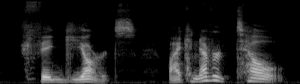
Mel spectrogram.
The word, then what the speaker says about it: Figuarts: much also I think I'm probably saying it wrong because I always thought it was figure Arts but I noticed recently that the package technically says fig Arts but I can never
